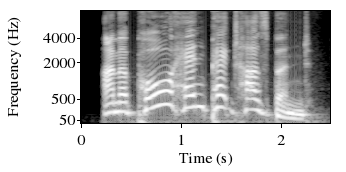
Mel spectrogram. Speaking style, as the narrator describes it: he yelled down the stairs

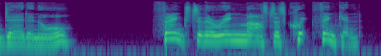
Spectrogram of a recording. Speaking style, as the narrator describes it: the man growled

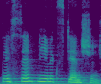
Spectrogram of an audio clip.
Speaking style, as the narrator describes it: she sobbed

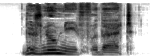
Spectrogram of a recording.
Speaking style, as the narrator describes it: he snarled

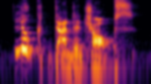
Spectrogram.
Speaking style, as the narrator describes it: barked Marley the senior, losing what little patience he had

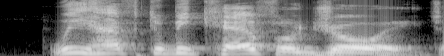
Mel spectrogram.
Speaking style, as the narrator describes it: Justin shouts at her

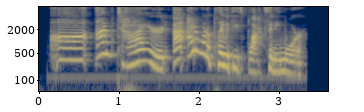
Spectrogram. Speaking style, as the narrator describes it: Rocket yelled

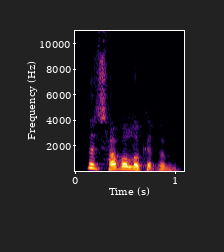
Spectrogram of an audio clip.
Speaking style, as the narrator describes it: cried the rat

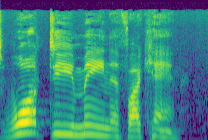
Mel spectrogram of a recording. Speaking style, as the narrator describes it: Jesus asked

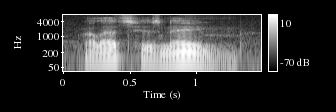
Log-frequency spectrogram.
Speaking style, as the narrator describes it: said softly

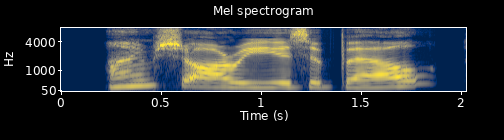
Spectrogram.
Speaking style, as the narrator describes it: Elias said sadly

